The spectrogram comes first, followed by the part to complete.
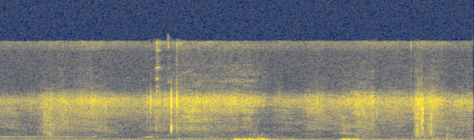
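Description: A dog barking twice, about half a second apart; the two barks sound low and muffled.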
